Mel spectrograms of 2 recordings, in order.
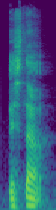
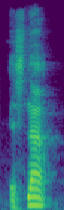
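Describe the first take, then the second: The two takes are said the same way.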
